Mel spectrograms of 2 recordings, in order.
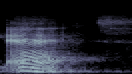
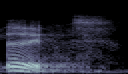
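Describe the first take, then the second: First: The word has its full strong vowel. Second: The word is reduced to a weak vowel. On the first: The speaker calls it right. "you use the strong forms, yeah, you say at" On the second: The speaker calls it wrong. "you don't say it"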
